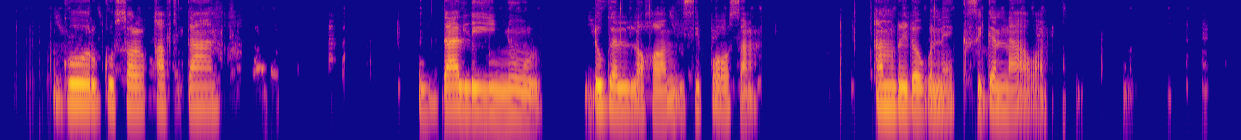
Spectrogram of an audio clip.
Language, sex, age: Wolof, female, 18-24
